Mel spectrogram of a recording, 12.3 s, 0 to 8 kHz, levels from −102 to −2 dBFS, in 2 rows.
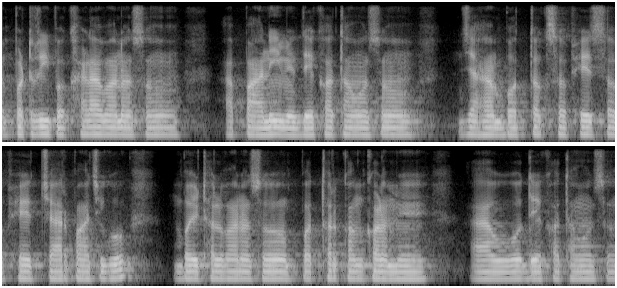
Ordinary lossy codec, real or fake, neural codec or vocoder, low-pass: none; real; none; 7.2 kHz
